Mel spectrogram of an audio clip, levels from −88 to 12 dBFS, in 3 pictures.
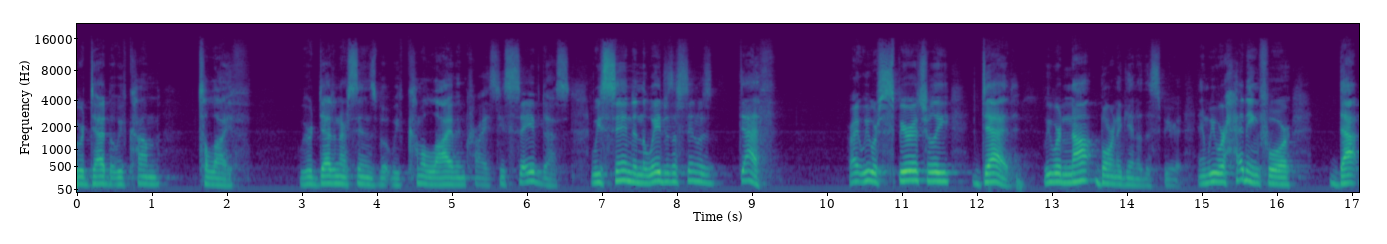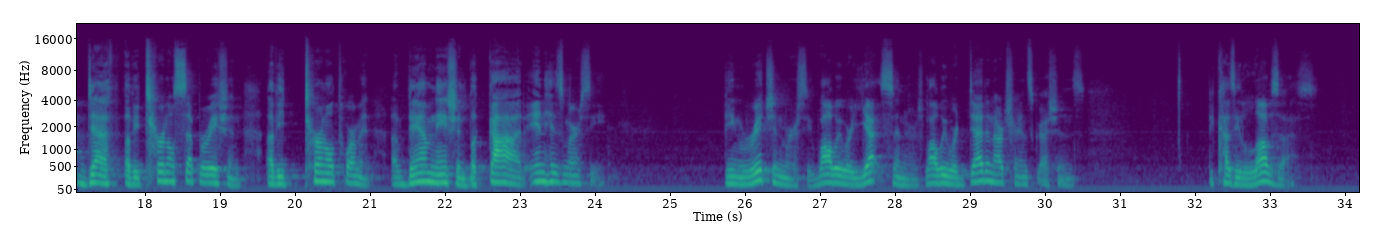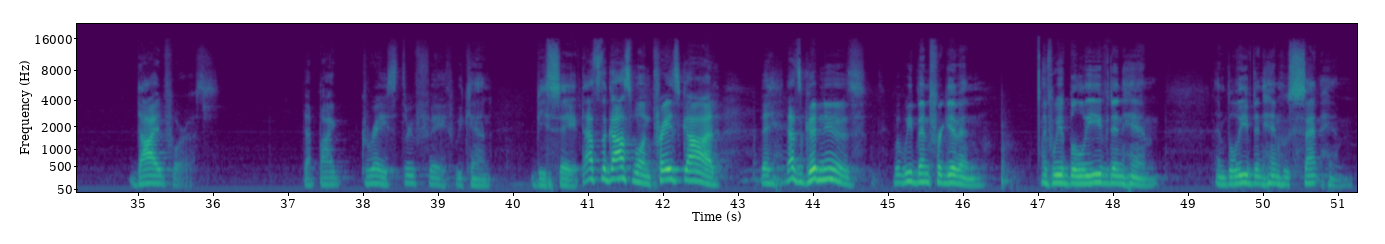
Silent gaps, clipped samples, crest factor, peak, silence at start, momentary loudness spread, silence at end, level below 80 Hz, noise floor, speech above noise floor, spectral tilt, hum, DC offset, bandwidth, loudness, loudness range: none; under 0.1%; 22 dB; -4 dBFS; 0 s; 19 LU; 0.05 s; -60 dBFS; -61 dBFS; 35 dB; -5.5 dB/octave; none; under 0.1%; 16 kHz; -26 LUFS; 11 LU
